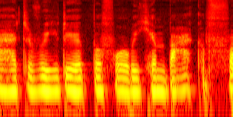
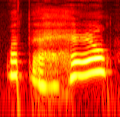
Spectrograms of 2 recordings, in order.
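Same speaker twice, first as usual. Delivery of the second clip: much higher and louder, slow and drawn out; exasperated outburst; 13 semitones higher, 11 dB louder, slower than usual. Retold or imitated. Owner scolding the dog that hid all along, in a loud slow outburst. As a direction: let the disbelief burst out.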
